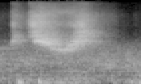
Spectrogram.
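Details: Pet Indian ringneck (rose-ringed) parakeet, grown from a small chick and now with its full neck ring, talks in Urdu/Hindi, mostly repeating "mitthu bete": a single shrill, raspy, hissy utterance of about half a second in a quiet room.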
